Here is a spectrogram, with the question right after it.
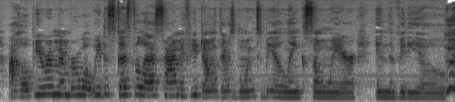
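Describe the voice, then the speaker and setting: Against noticeable background noise, the speaker talks with lively intonation and hardly any pauses. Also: woman, medium pitch for a woman. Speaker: web video host, dating advice. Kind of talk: casual chat. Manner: loud; trying to speak softly.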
